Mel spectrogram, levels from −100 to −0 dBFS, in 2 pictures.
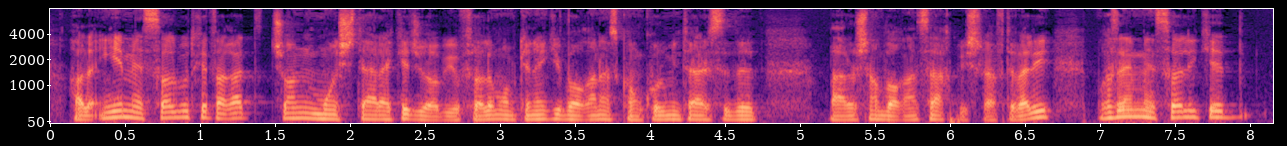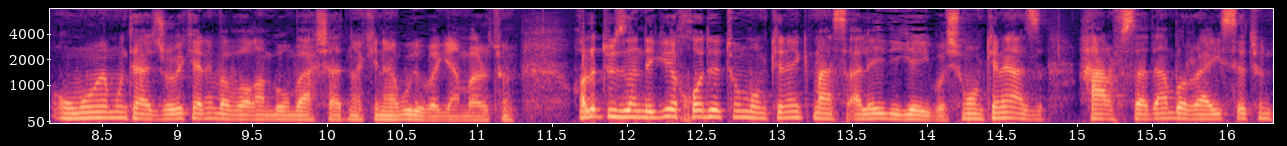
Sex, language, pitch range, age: male, Persian, 105-135 Hz, 30-49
